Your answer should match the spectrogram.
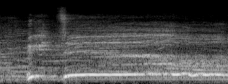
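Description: Live rock band: a male lead vocalist holds one long sung note, after a brief note about a quarter second in, over a steady low accompaniment note.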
